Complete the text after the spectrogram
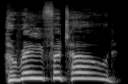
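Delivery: high, excited cheer; high-pitched hooray, moderately loud; shouted cheer. A narrator's reading. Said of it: "as he shouted".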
